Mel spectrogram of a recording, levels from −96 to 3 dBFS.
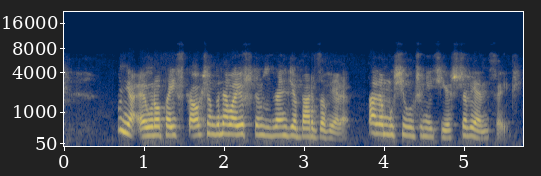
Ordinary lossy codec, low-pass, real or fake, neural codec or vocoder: Opus, 32 kbps; 7.2 kHz; fake; codec, 16 kHz, 8 kbps, FreqCodec, larger model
